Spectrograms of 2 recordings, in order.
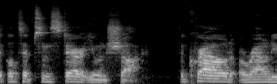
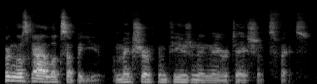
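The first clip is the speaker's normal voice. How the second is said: ordinary talk, nothing marked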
